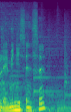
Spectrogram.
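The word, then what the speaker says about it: Reminiscence: 레미니신스 오케이 예 그렇게 레미넌스 뭐 그렇게 읽으면 된대요 레미니센스 그렇다고 합니다 뭐냐 아이 아쉽다 이거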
